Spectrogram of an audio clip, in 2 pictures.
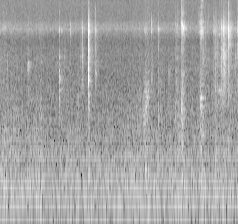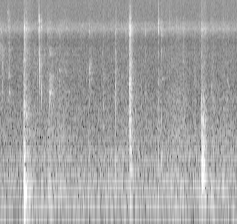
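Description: Quiet eating sounds at a table: chewing and mouth sounds, a drink from a bottle, and scattered small clicks and knocks of handling food and containers. The loudest knock comes about five seconds in.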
